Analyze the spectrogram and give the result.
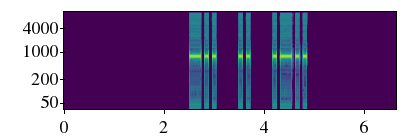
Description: Morse code, heard as a keyed tone, about 16 wpm, spaced as for 12 wpm, 800 Hz. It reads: DIL
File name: Alphabetical / Alphabetical mp3s / Ds @10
